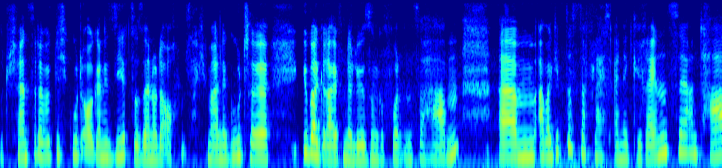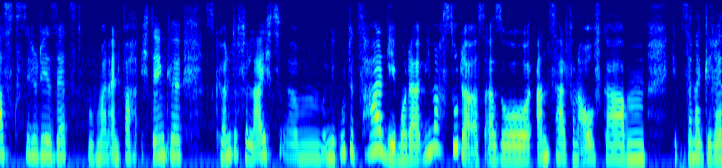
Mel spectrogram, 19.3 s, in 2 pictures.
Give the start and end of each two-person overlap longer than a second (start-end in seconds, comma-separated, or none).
none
